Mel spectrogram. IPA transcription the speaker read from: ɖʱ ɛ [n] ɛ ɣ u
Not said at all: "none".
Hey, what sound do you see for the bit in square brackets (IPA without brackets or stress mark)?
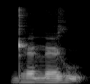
n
